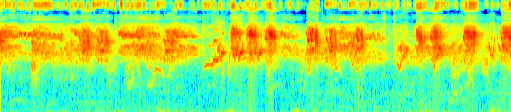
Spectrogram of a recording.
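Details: Budgies in a steady chorus of twittering, chirping and scratchy squawks, some notes sliding upward, the chatter rising and falling in bursts throughout.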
